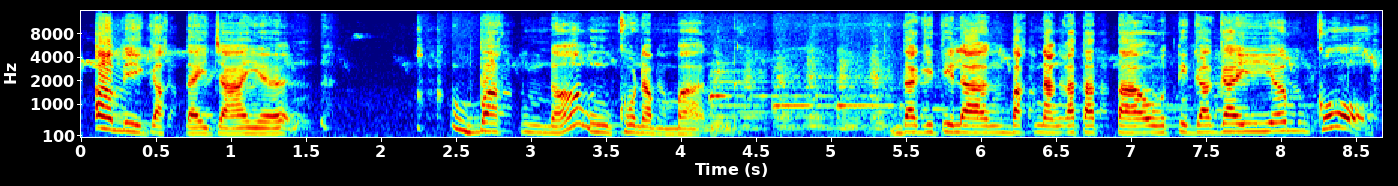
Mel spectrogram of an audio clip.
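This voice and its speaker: A woman with an Ilocano accent playing an anxious, well-off middle-aged mother in a radio drama, with fretful, drawn-out delivery. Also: medium pitch, animated. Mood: sociable. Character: anxious well-off mother, fretting over her invested money. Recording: distant mic, loud music behind.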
